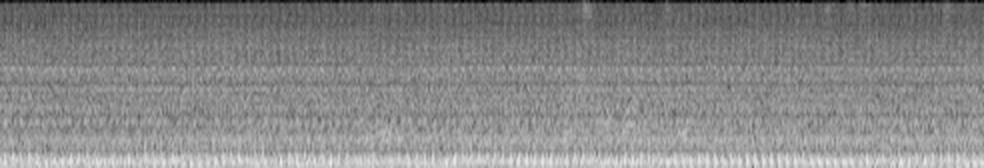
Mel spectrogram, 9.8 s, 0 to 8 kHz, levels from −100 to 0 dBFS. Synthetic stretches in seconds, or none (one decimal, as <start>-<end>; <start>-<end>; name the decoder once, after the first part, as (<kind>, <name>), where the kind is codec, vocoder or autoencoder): 1.7-4.4 (vocoder, Vocos)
